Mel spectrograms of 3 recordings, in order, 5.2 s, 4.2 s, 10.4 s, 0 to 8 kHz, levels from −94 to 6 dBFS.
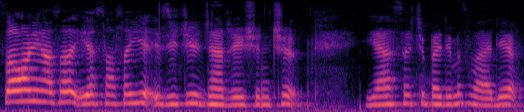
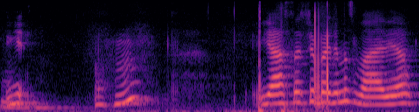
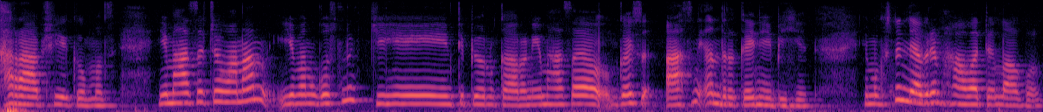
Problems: background sounds at intervals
